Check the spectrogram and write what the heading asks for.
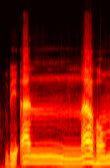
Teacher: نون کے پاس تشدید ہے اس لیے غنہ ہوگا، اور لاسٹ لیٹر کے پاس سکون ہے اس لیے اسٹاپ ساؤنڈ سیم ہوگا، بی انہم۔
